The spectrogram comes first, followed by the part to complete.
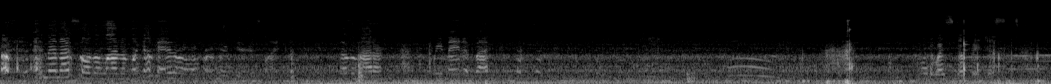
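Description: A woman laughing, most strongly in the first couple of seconds, with bits of laughter and voices after that. Underneath is a steady low rumble, and a sharp click comes near the end.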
